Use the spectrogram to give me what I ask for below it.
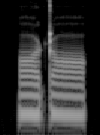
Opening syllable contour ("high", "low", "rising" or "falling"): low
